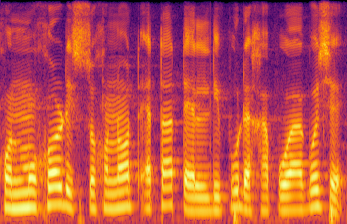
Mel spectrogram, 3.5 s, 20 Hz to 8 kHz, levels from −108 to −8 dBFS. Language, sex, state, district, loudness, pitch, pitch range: Assamese, male, Assam, Sonitpur, -14 LUFS, 160 Hz, 140-175 Hz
